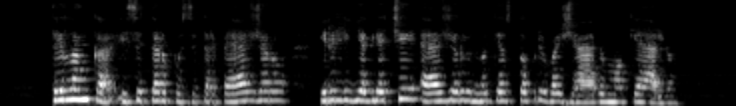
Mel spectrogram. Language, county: Lithuanian, Šiauliai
